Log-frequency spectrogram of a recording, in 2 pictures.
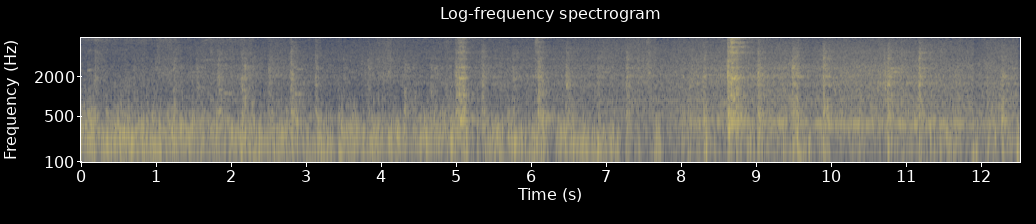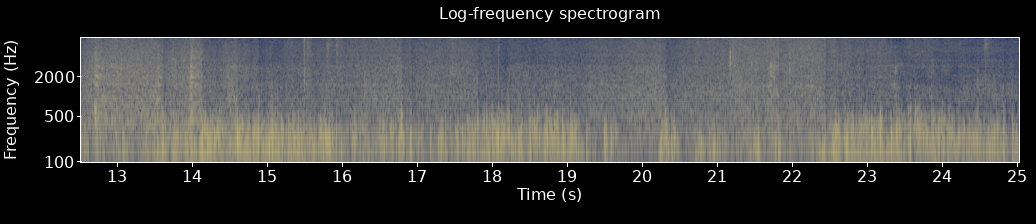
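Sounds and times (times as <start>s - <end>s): wheels clacking over rail joints: 0.0s - 14.3s
train steady whine: 0.0s - 25.0s.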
